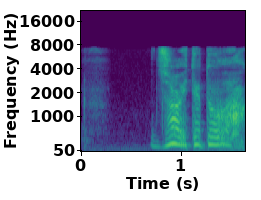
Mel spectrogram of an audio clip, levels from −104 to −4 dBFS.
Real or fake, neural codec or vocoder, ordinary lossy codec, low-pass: real; none; none; 7.2 kHz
